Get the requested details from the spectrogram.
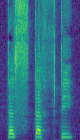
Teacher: کلمت تستفتی میں سین ساکن ہے، لہذا ہمیں سین کو ہمزے سے پڑھنا ہے، اور ہمزے کا معنی ہے کہ حرف کی آواز ایسے کمزور ہو کہ اس میں پستی پائی جائے. تو ہم یہ کلمہ کو ایسے پڑھیں گے تستفتی.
